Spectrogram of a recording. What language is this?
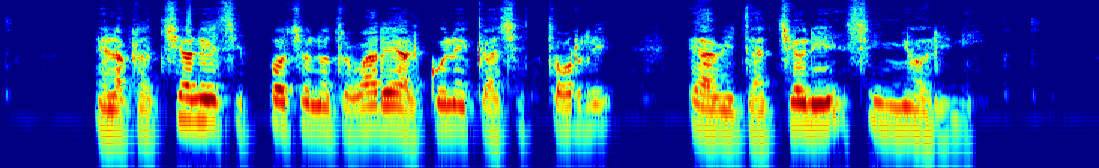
Italian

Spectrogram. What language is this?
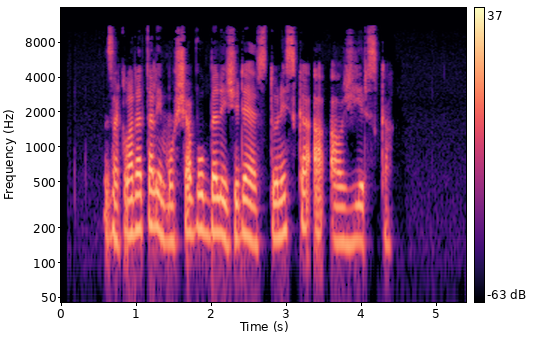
Czech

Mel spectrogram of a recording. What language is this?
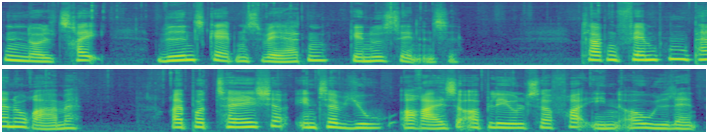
Danish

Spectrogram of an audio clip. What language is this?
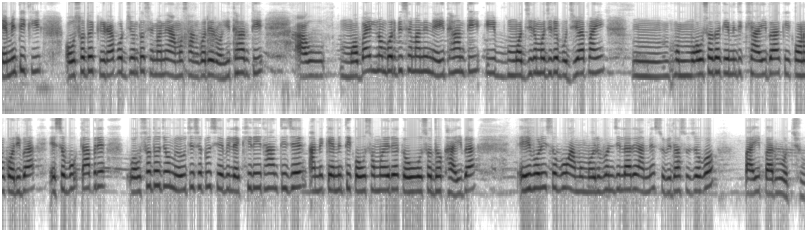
Odia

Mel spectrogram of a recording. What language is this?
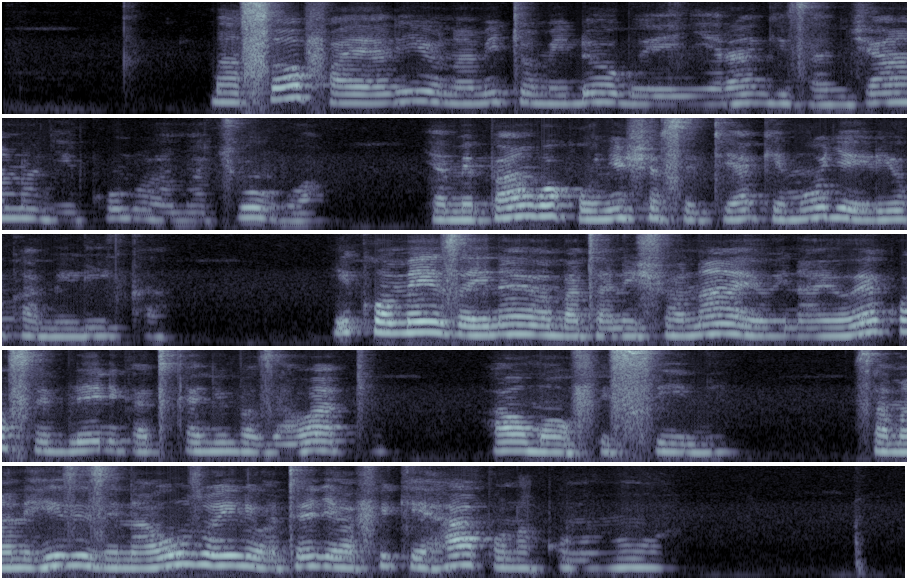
Swahili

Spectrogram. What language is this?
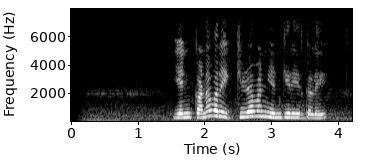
Tamil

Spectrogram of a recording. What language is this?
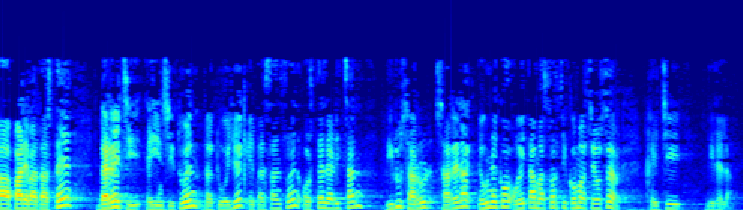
Basque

